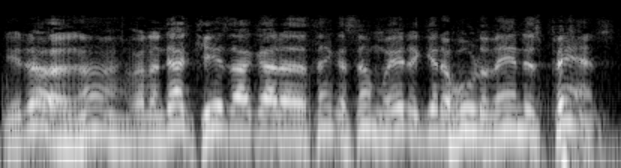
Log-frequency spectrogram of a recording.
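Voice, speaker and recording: A man's voice: high-pitched, expressive, brisk. A man playing a scheming, henpecked con-man husband in a 1940s radio sitcom, folksy, wheedling and blustering. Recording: dull, noisy old radio recording.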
